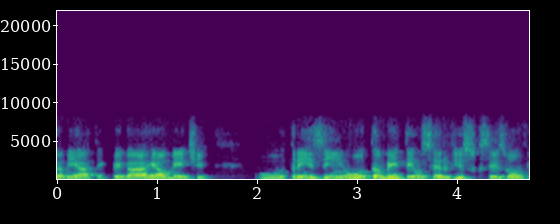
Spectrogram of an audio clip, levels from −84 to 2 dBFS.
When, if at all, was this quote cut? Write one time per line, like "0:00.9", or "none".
none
